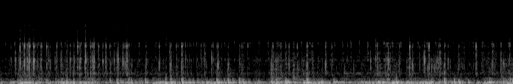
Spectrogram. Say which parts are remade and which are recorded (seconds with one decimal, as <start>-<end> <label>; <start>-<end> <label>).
0.0-5.1 recorded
